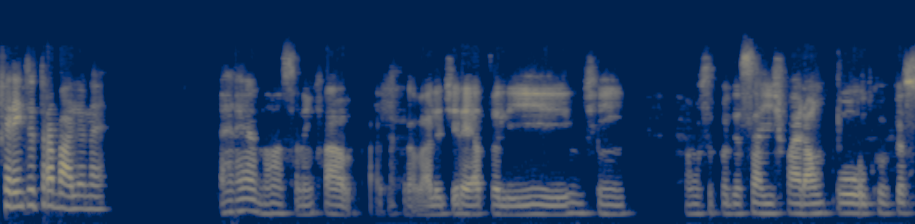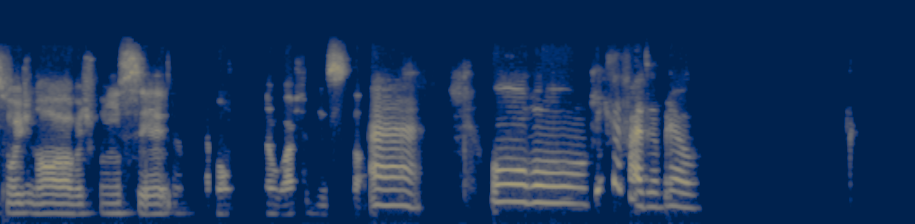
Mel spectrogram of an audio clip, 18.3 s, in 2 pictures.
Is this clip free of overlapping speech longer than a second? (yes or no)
yes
